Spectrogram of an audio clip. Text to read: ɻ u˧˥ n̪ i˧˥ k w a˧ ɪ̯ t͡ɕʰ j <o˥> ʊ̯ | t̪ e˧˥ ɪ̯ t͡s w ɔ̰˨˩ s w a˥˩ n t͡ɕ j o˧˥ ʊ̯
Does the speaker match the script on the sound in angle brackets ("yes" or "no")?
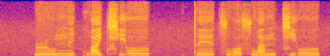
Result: yes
